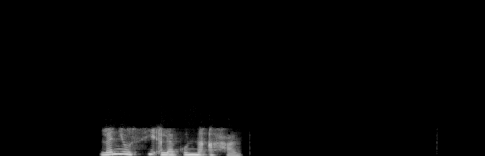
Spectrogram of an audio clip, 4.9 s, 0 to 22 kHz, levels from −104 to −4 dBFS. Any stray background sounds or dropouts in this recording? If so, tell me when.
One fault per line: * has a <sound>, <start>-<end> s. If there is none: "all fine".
all fine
